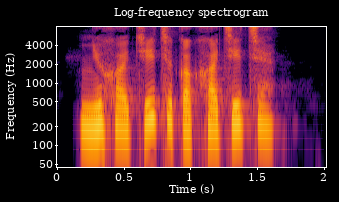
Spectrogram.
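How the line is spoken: Thoughtful mumble. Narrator (Russian): задумчиво пробормотала

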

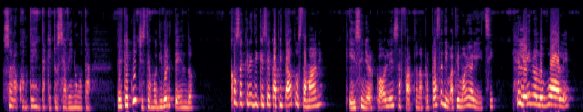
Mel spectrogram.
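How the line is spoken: Half-whispered exclamation. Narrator (Italian): Lydia, che esclamò in mezzo bisbiglio

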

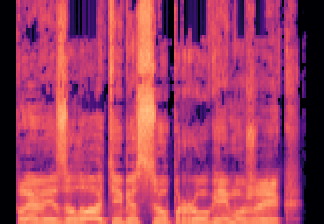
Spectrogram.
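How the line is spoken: Loud laughter. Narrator (Russian): Снова расхохотался

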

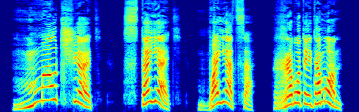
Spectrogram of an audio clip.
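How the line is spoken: Roaring. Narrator (Russian): Взревела

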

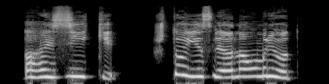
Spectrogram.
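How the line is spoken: Squeaky, sobbing. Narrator (Russian): пискнула Юми и всхлипнула

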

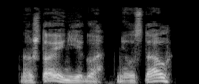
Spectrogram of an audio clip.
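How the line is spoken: Tipsy inquiring voice. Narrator (Russian): хмельным голосом поинтересовался он

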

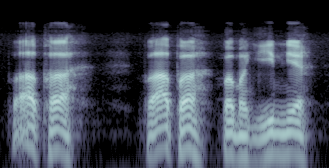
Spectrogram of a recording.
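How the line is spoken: Moaning. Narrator (Russian): стонала Белль

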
